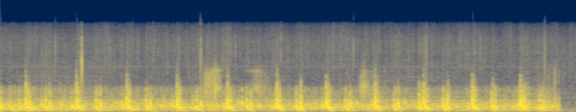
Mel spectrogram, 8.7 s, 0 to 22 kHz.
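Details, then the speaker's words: Mitral stenosis on a 1966 teaching recording: loud first heart sound, an opening snap, and a low diastolic rumble heard best in late diastole. "Tracé numéro 23. Sténose mitrale, éclat du premier bruit, claquement d'ouverture, roulement diastolique surtout bien perçu en fin de diastole."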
